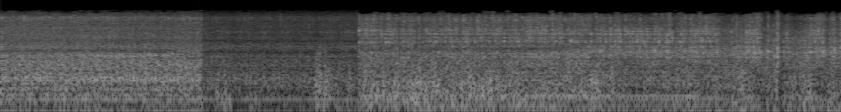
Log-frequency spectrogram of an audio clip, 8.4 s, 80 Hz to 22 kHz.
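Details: 427 Chevy V8 dump truck after fuel pump fix, waiting for air brake light: steady even idle with low rumble, no knocks or misses; sounds healthy.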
